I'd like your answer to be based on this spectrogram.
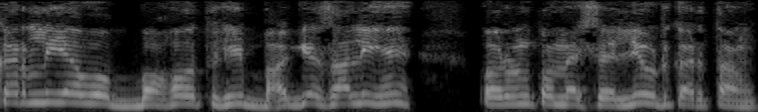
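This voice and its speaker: The recording is dry and close, with no echo. A man talks high in pitch, his pitch variation ordinary. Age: 60s. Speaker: network marketing leader. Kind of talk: motivational speech. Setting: stage with audience. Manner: animated.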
